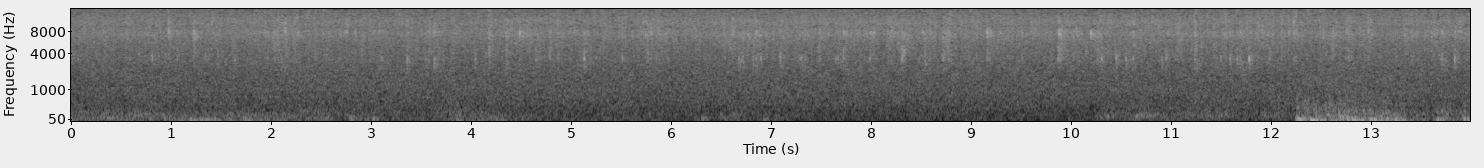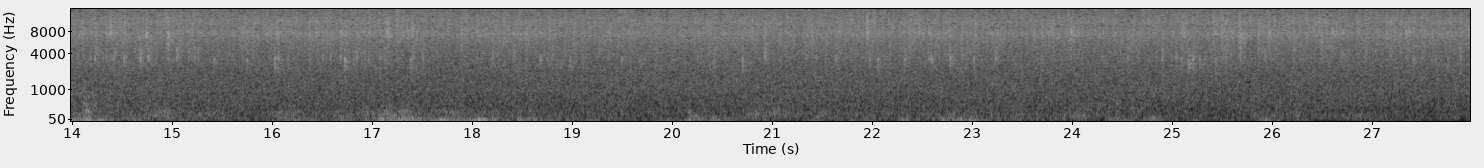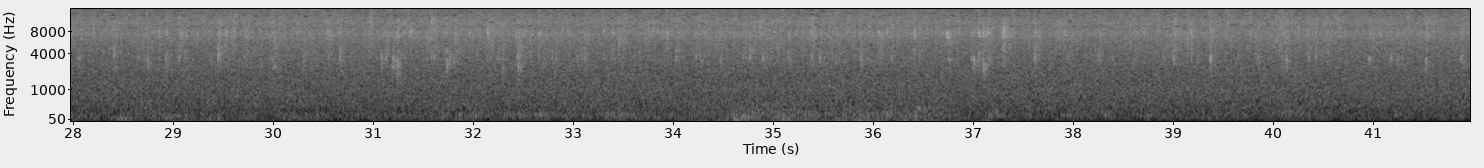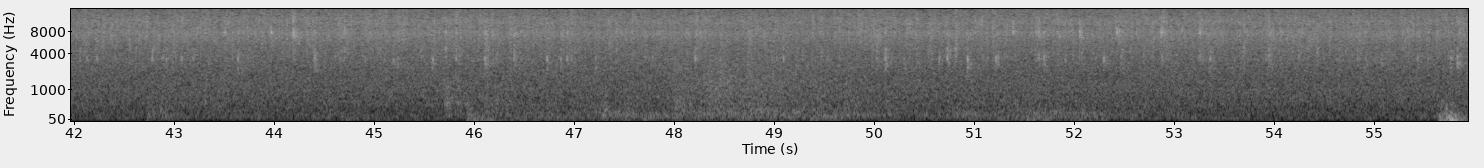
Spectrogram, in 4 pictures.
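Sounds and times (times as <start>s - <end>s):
steady rain falling: 0.0s - 55.9s
thunder rumbling: 12.2s - 18.6s, 45.9s - 52.3s, 55.6s - 55.9s.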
